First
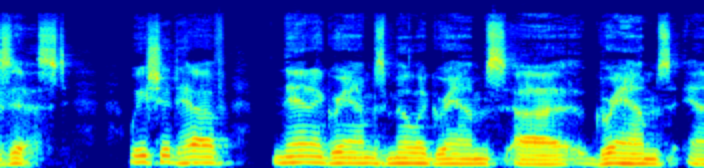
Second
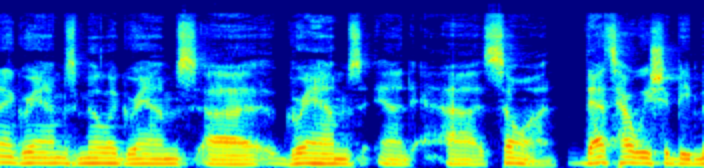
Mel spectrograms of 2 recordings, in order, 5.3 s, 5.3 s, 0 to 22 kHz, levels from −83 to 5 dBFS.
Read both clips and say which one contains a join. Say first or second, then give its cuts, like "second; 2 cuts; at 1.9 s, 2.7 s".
second; 1 cut; at 4.2 s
